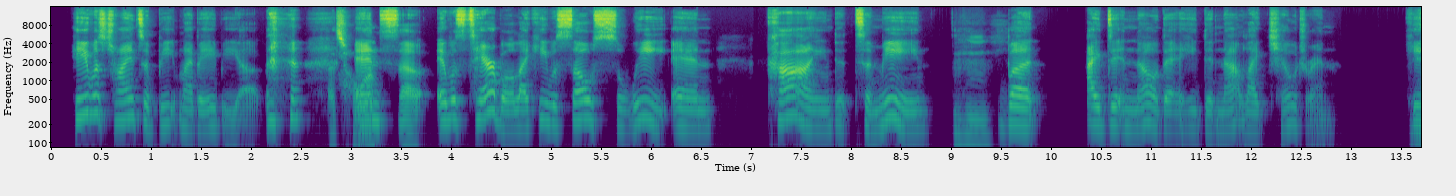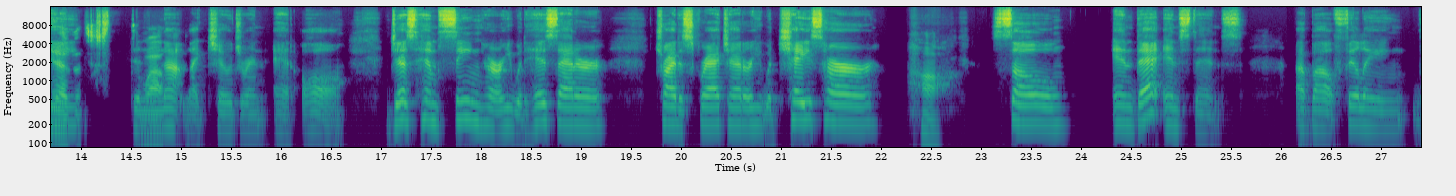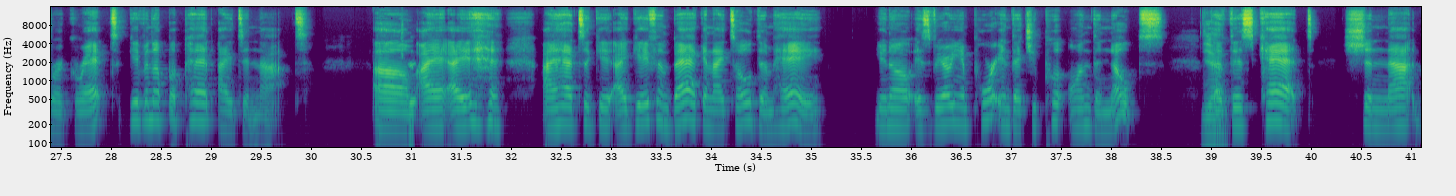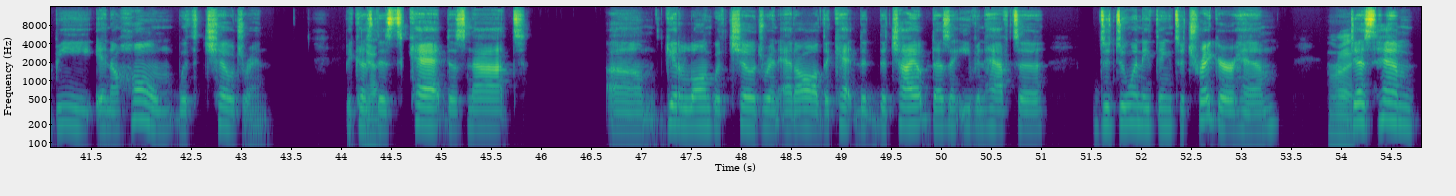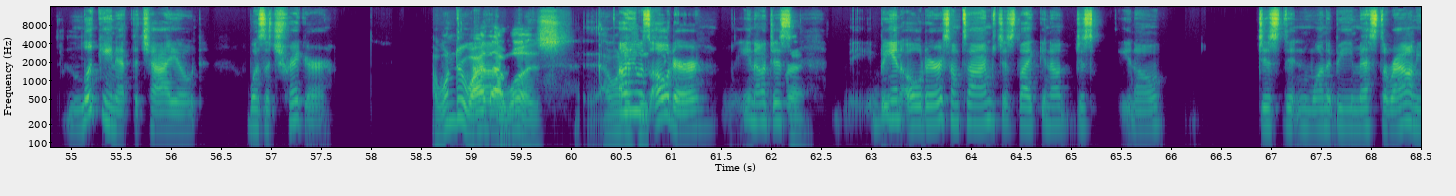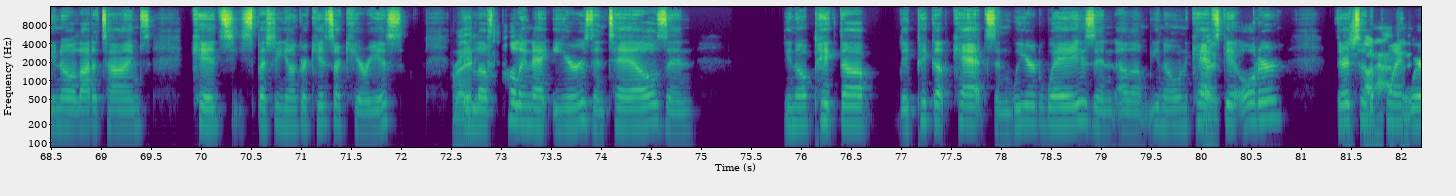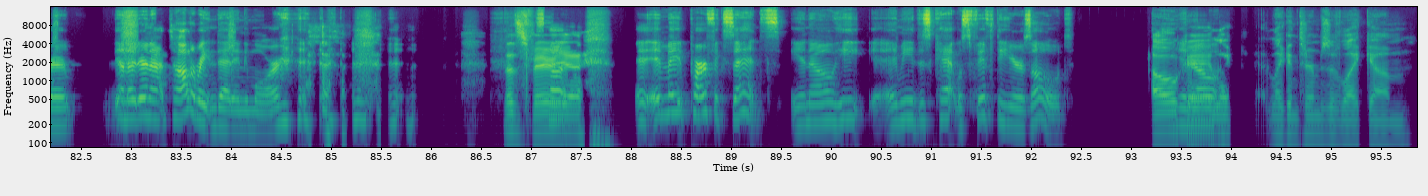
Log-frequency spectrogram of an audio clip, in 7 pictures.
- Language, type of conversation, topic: English, unstructured, How do you feel about people who abandon their pets?
- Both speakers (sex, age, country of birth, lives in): female, 35-39, United States, United States; male, 20-24, United States, United States
- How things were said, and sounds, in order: chuckle; chuckle; tapping; other background noise; chuckle; laugh; chuckle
